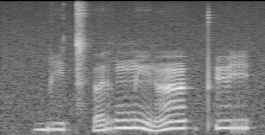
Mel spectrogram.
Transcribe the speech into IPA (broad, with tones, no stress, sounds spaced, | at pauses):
b i˧ t͡sʼ ə˩˥ r ŋ͡m ĩ˥˩ ɾ œ̃˥ | pʼ y˥ r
